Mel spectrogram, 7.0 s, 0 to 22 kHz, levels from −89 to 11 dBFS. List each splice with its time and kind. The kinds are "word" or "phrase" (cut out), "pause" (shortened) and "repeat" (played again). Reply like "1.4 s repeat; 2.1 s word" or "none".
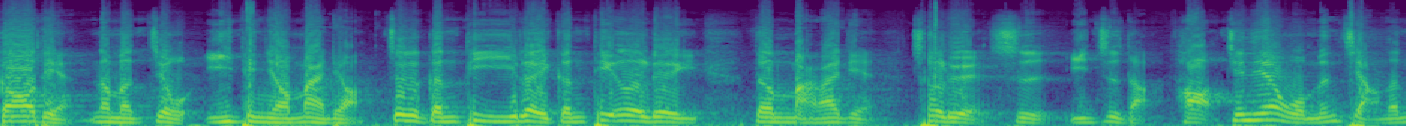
5.8 s pause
